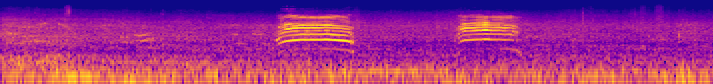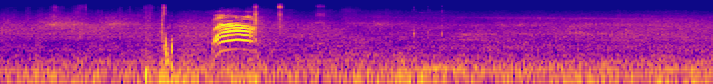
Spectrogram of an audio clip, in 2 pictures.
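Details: Energetic young male cat running and playing with a moth, giving three short arched meows around three, five and nine seconds, with a sharp click near nine seconds over steady low background rumble.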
